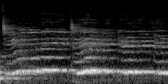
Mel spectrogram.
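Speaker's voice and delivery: high-pitched squealed calls; thin, high holler for help; hollering for husband. Retold or imitated. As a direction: call the name over and over, very high. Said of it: "he can't hear me screaming".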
